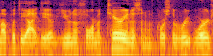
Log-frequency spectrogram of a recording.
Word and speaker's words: uniformitarianism: Okay, now contrast that with a doctrine called uniformitarianism. Uniformitarianism, that's a fancy nine-syllable word. Say that. Uniformitarianism.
